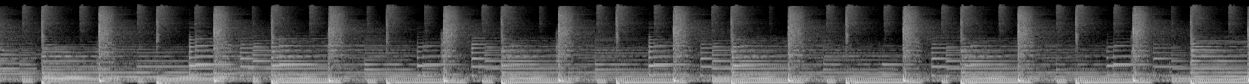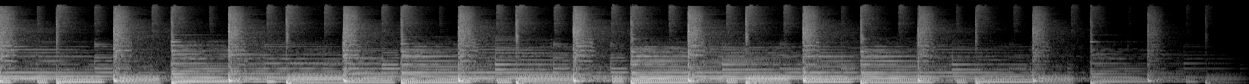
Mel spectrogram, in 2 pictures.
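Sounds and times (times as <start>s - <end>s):
backing track in G flat without backing vocals: 0.0s - 24.6s.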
